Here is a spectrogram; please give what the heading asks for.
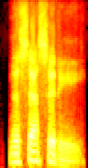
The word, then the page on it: necessity: American English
